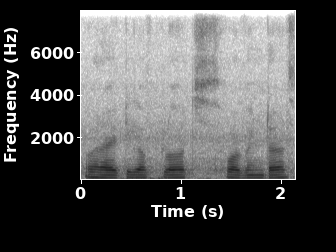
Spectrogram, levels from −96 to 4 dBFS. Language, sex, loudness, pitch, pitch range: English, male, -16 LUFS, 120 Hz, 115-120 Hz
